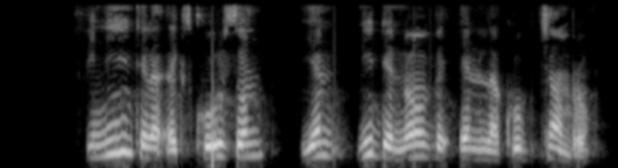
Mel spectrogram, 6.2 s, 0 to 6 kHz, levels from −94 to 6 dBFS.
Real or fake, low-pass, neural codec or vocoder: fake; 5.4 kHz; vocoder, 44.1 kHz, 128 mel bands every 512 samples, BigVGAN v2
